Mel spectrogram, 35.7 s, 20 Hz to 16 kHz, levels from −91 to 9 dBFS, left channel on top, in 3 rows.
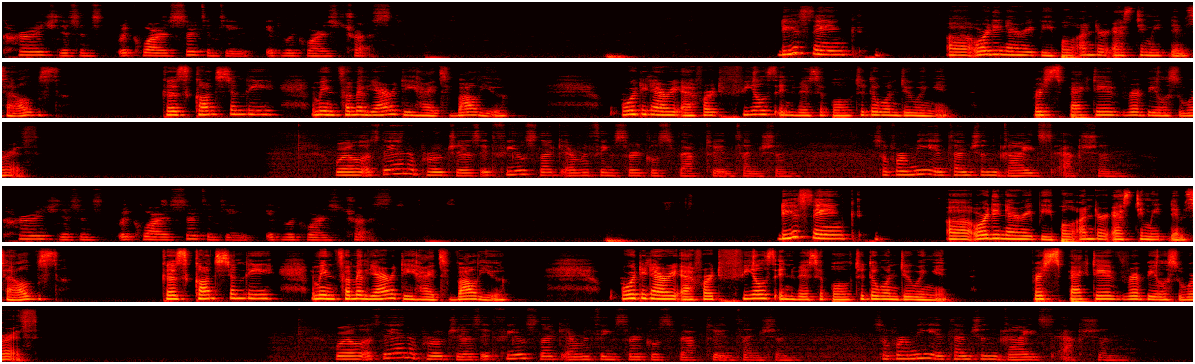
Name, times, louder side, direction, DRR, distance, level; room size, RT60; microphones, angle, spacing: voice 1, 0.0-3.9 26.5-35.1, left 2 dB, 30° left, 0.6 m, -45 dB
voice 2, 7.8-8.4 9.4-12.5 13.5-16.9 17.5-17.9 18.1-21.4 22.2-24.2, right 5 dB, 55° right, 0.4 m, -32 dB
2.5 x 2.3 x 3.1 m
head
